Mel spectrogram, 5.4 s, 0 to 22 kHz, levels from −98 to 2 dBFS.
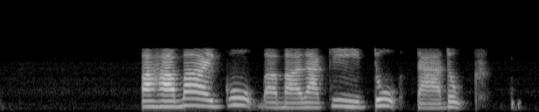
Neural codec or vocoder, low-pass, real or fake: vocoder, 44.1 kHz, 80 mel bands, Vocos; 3.6 kHz; fake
